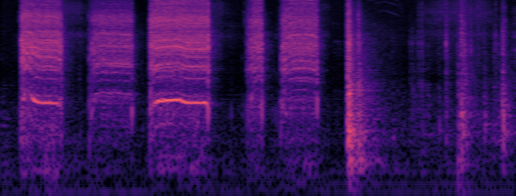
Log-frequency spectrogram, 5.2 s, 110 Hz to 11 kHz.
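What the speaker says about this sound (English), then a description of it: "Looks like 4 Phillips here we need to take out." Phillips screws are backed out of the windscreen on a Yamaha R7 motorcycle with a ratcheting screwdriver, giving several bursts of steady clicking ratchet noise with short pauses between them, followed by softer handling clatter.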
